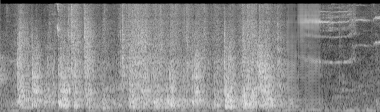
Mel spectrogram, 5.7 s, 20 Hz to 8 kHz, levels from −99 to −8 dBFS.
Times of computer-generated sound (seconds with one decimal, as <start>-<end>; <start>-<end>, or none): 4.3-4.8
